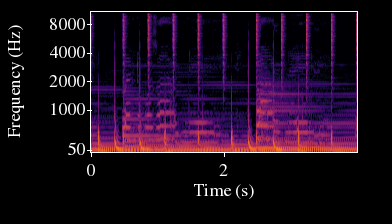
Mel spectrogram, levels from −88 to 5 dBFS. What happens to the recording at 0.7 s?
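Nothing goes wrong at 0.7 s; the audio plays through that moment intact, with no dropout, click or distortion.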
